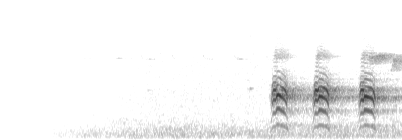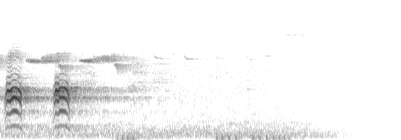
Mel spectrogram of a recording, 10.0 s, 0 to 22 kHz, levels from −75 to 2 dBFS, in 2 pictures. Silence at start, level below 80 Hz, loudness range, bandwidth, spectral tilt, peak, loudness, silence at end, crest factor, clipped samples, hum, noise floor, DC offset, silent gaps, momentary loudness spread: 3.4 s; -64 dBFS; 8 LU; 13.5 kHz; -2.5 dB/octave; -10 dBFS; -23 LUFS; 3.45 s; 20 dB; under 0.1%; none; -78 dBFS; under 0.1%; none; 19 LU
